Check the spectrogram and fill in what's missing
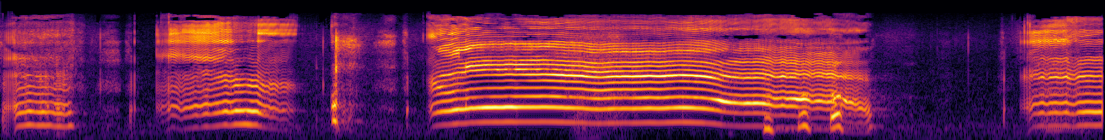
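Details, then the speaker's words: Infant who got hiccups after finishing his bottle, now cranky and upset, cries in long, strained wails with brief sobbing breaks; ordinary infant cry. "you're on camera you can't cry no we're just gonna be cranky are we gonna be cranky"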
